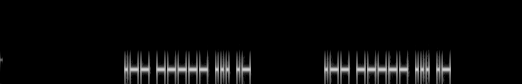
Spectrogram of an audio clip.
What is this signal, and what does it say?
Morse code, heard as a keyed tone, about 45 wpm, 700 Hz. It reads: W0SA W0SA
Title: Easy Call Signs Repeated 2x - 45wpm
